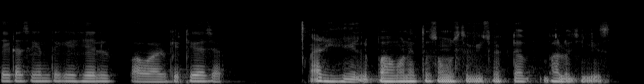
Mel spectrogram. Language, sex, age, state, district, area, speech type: Bengali, male, 18-30, West Bengal, Hooghly, urban, spontaneous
